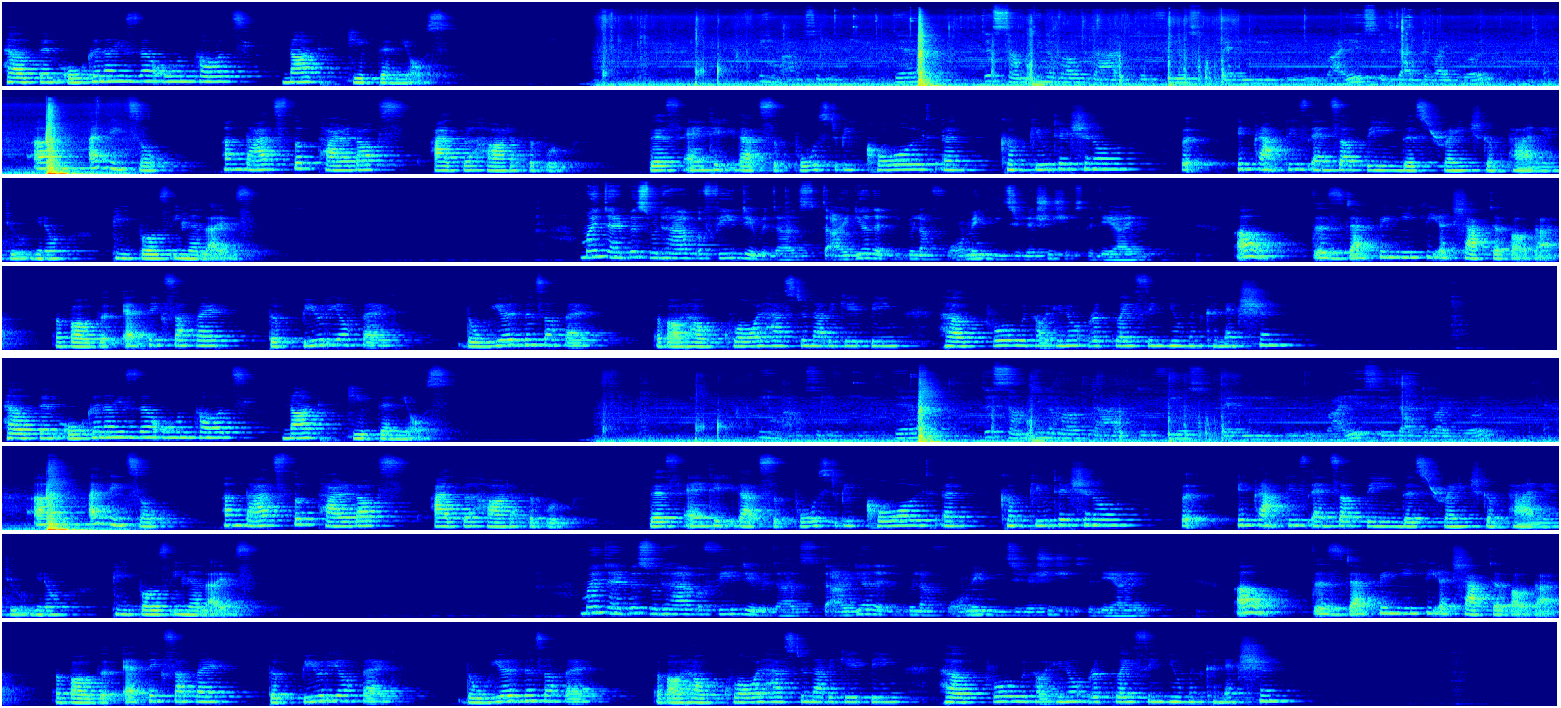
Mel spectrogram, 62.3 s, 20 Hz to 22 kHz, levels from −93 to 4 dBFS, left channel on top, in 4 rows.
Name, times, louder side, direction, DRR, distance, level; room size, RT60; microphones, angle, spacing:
voice 1, 0.0-2.2 2.8-4.4 15.5-17.2 17.8-19.5 19.9-21.2 22.0-25.2 25.6-26.8 27.4-27.5 27.9-31.7 32.2-33.6 43.5-43.8 44.2-46.6 47.2-48.9 49.4-50.5 51.3-52.5 53.2-59.5, equal, 5° right, 0 dB, 1.5 m, -45 dB
sound 1, 5.9-17.0, left 2 dB, 90° left, 0.7 m, -37 dB
voice 2, 7.5-9.3 9.8-14.9 36.5-42.6 61.2-61.3, left 3 dB, 40° left, 3 dB, 1.9 m, -54 dB
12.0 x 7.6 x 6.0 m, 0.78 s
head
